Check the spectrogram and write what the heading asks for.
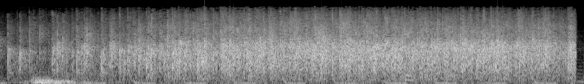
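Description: A crowd breaks into sustained applause, dense and steady clapping at a strong, even loudness for several seconds, with a brief low voice murmur at the start before it cuts off abruptly.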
